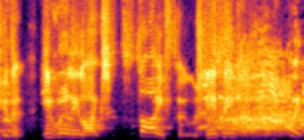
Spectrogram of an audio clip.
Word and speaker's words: Thai: According to a former classmate, DeSantis would apparently tell dates he liked Thai food, but pronounced it thigh.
